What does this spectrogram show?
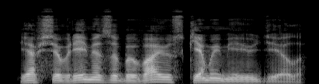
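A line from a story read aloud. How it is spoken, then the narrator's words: Gloomy. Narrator (Russian): мрачно сказала Эмма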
